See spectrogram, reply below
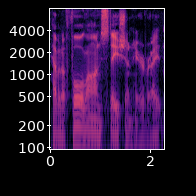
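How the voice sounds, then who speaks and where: A man talking casually to viewers as a video host, explaining things in a rambling, halting way. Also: rumbling low, lively intonation, gravelly, fairly bright tone.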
